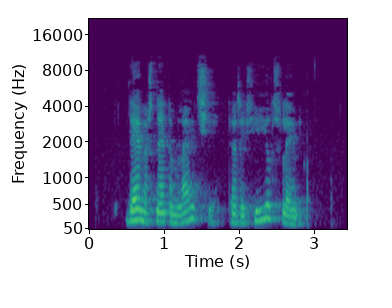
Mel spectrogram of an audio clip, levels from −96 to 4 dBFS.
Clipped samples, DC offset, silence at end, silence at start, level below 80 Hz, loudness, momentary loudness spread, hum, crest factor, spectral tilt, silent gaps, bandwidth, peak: under 0.1%; under 0.1%; 0.6 s; 0.5 s; -84 dBFS; -32 LUFS; 12 LU; none; 20 dB; -6 dB/octave; none; 9.8 kHz; -12 dBFS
